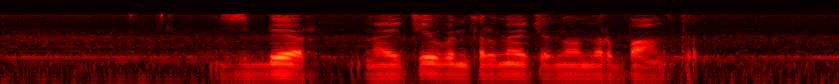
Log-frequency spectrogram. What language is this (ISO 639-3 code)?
rus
